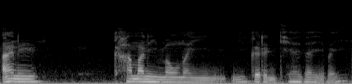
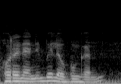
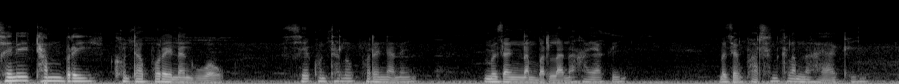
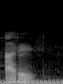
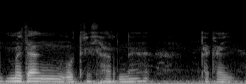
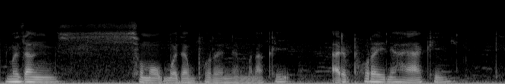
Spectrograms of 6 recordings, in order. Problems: none marked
